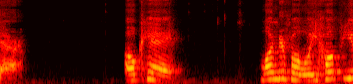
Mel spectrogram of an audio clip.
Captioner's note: voiceover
